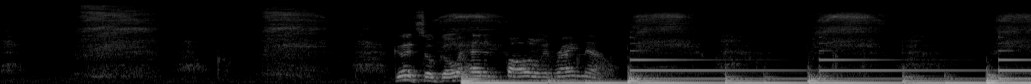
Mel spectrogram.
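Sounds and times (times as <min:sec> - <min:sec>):
forceful inhales through the mouth in a breathing exercise: 0:00.0 - 0:05.2, 0:06.5 - 0:09.5
speech: 0:04.0 - 0:06.4.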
